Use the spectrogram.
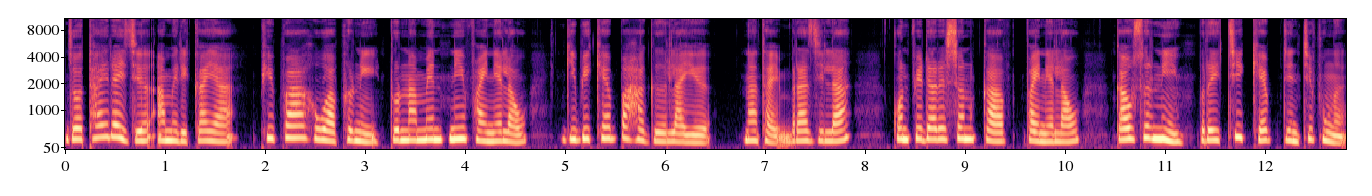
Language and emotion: Bodo, neutral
